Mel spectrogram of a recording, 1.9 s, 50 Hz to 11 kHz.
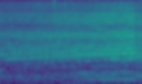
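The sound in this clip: Mazda MX-5 race cars roar in the iRacing video game at Okayama International Circuit. A steady, dense engine drone holds throughout and swells slightly louder toward the end, with no talk.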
